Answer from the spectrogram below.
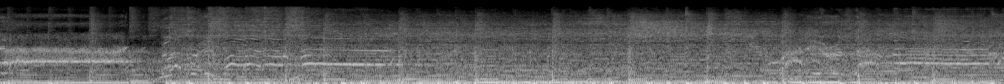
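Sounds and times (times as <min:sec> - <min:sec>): punk rock band playing: 0:00.0 - 0:10.0.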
